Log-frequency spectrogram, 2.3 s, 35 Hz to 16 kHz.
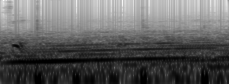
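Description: BMW M2's turbocharged straight-six engine accelerating at full throttle, heard from inside the cabin, its pitch climbing slowly and steadily as the revs build.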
